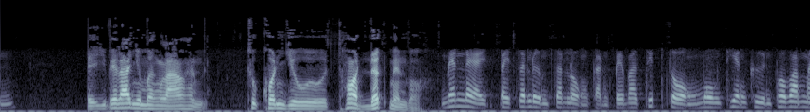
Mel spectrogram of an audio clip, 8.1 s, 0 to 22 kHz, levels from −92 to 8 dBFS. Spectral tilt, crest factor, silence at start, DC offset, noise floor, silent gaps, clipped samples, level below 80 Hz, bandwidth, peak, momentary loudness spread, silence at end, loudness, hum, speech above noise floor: -7 dB/octave; 24 dB; 0 s; under 0.1%; -47 dBFS; none; under 0.1%; -56 dBFS; 11 kHz; -2 dBFS; 16 LU; 0 s; -24 LUFS; none; 23 dB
